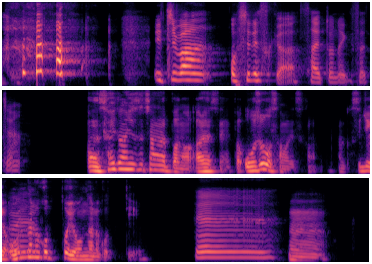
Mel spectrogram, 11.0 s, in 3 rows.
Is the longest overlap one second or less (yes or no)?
yes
